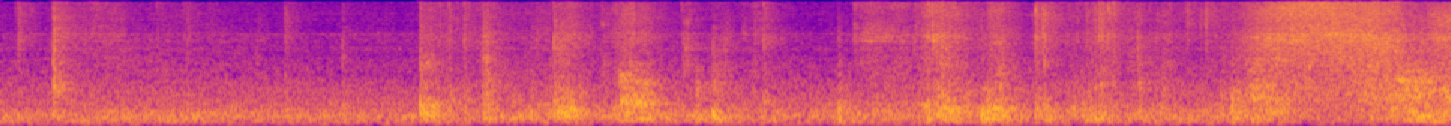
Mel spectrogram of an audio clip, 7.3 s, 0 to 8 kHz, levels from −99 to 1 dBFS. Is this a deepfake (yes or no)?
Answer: no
